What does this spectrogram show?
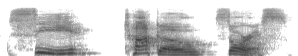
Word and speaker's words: Psittacosaurus: was really close actually it's C taco Soros you see tacos and you see a Soros this is the C taco Soros and they are so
